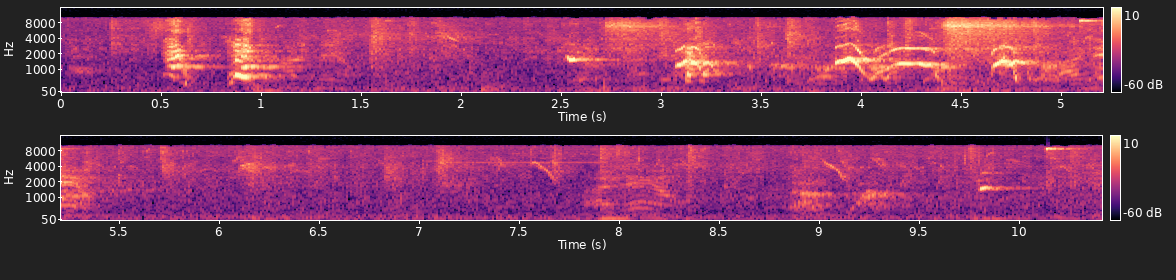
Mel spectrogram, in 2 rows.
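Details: Buttons, a young male Border Collie in training as a futurity prospect for 2012, gives a few sharp barks near the start, then a cluster of harmonic barks and yips in the middle, with quieter outdoor background.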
